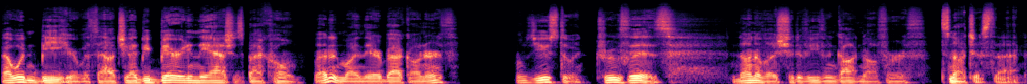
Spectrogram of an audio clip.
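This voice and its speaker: A man playing a gruff, sardonic, battle-worn soldier in a sci-fi video game, with a gritty, husky voice and a terse, dry delivery. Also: low-pitched, normal speed, no echo.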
